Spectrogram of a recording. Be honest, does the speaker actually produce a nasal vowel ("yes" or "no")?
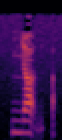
no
